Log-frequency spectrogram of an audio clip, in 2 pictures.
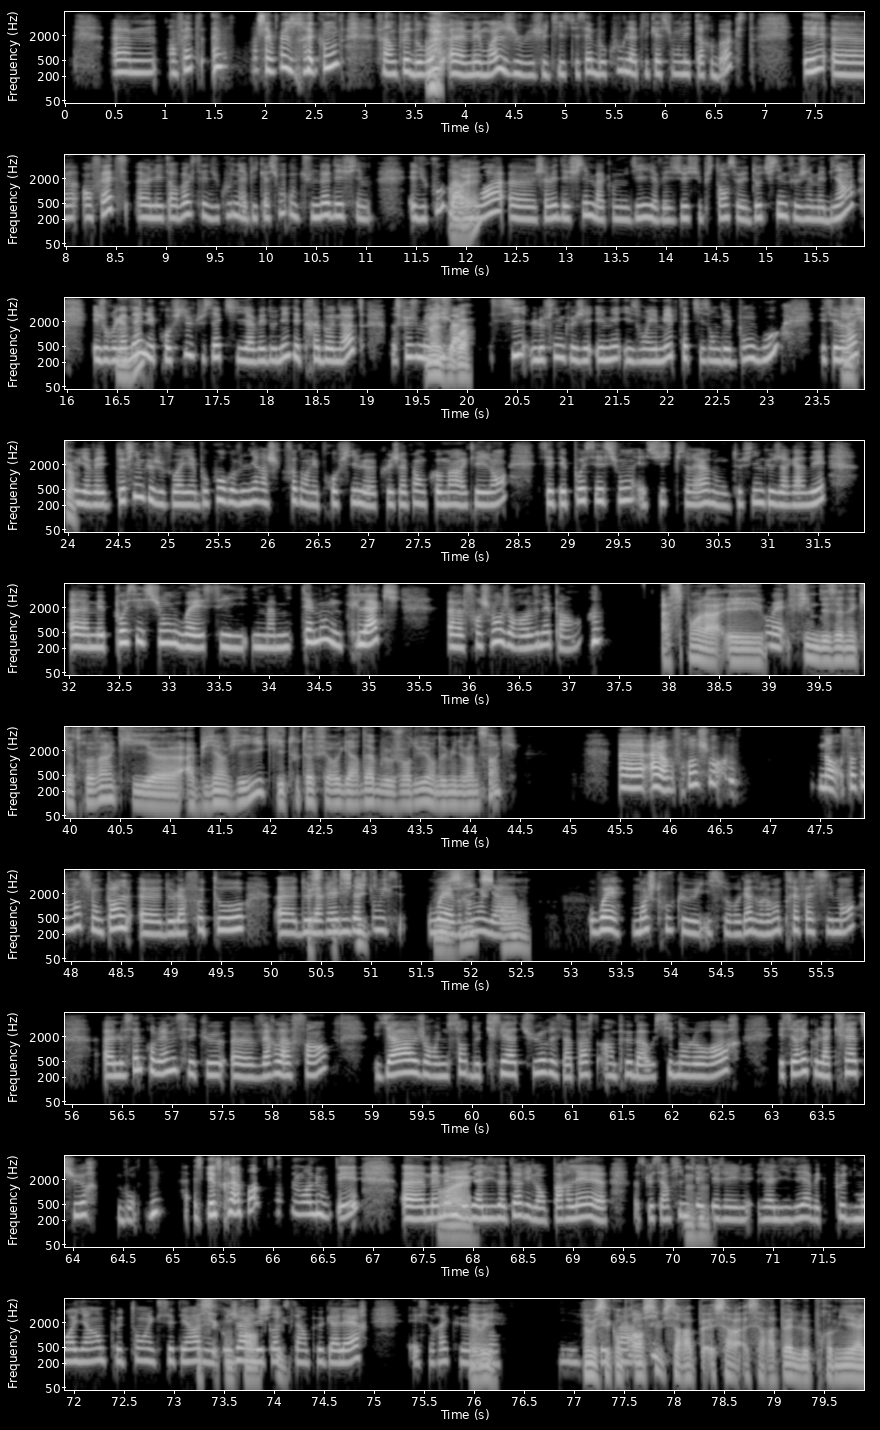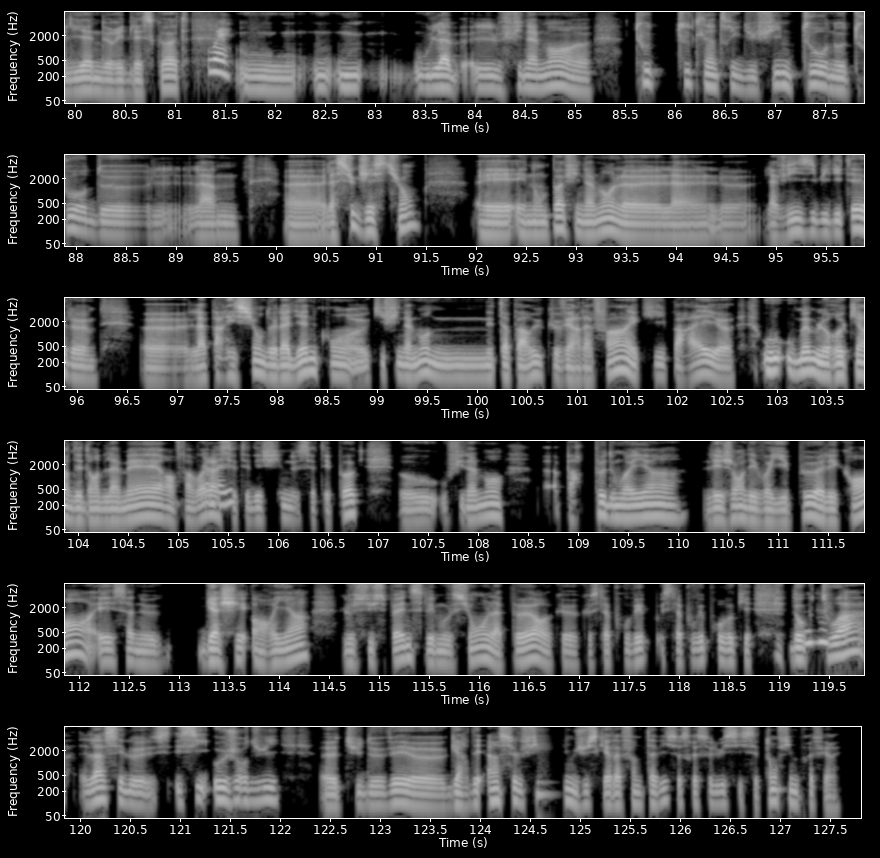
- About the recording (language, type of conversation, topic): French, podcast, Pourquoi certaines histoires de films restent-elles avec nous longtemps ?
- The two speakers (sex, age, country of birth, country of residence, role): female, 20-24, France, France, guest; male, 45-49, France, France, host
- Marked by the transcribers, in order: cough; laughing while speaking: "je raconte"; chuckle; chuckle; chuckle; chuckle; laughing while speaking: "elle est vraiment, vraiment loupée"; chuckle; stressed: "ton"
